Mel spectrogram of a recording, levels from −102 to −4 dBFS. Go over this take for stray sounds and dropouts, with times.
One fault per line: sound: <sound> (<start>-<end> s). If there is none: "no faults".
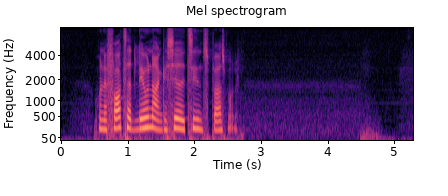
no faults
